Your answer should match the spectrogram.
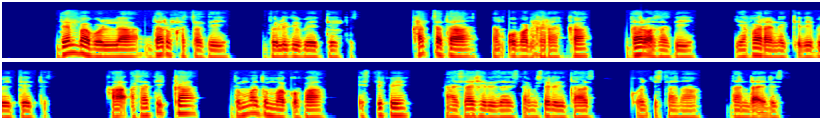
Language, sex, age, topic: Gamo, male, 18-24, agriculture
